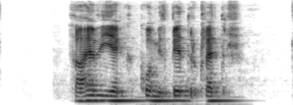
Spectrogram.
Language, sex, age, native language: Icelandic, male, 30-39, Icelandic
